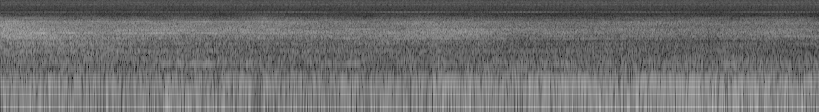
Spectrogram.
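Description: A jet airliner at Lisbon Airport during takeoff, a steady distant roar of engines with a low hum underneath, fairly faint and continuous with no voices.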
